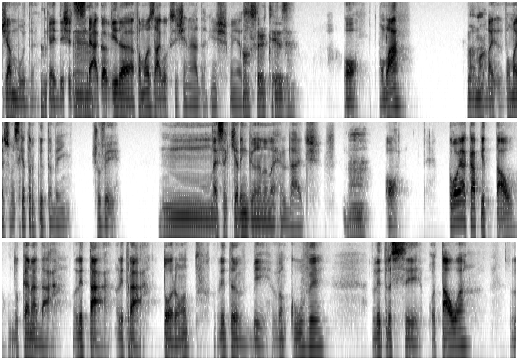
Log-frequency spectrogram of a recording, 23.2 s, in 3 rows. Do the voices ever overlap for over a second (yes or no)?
no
